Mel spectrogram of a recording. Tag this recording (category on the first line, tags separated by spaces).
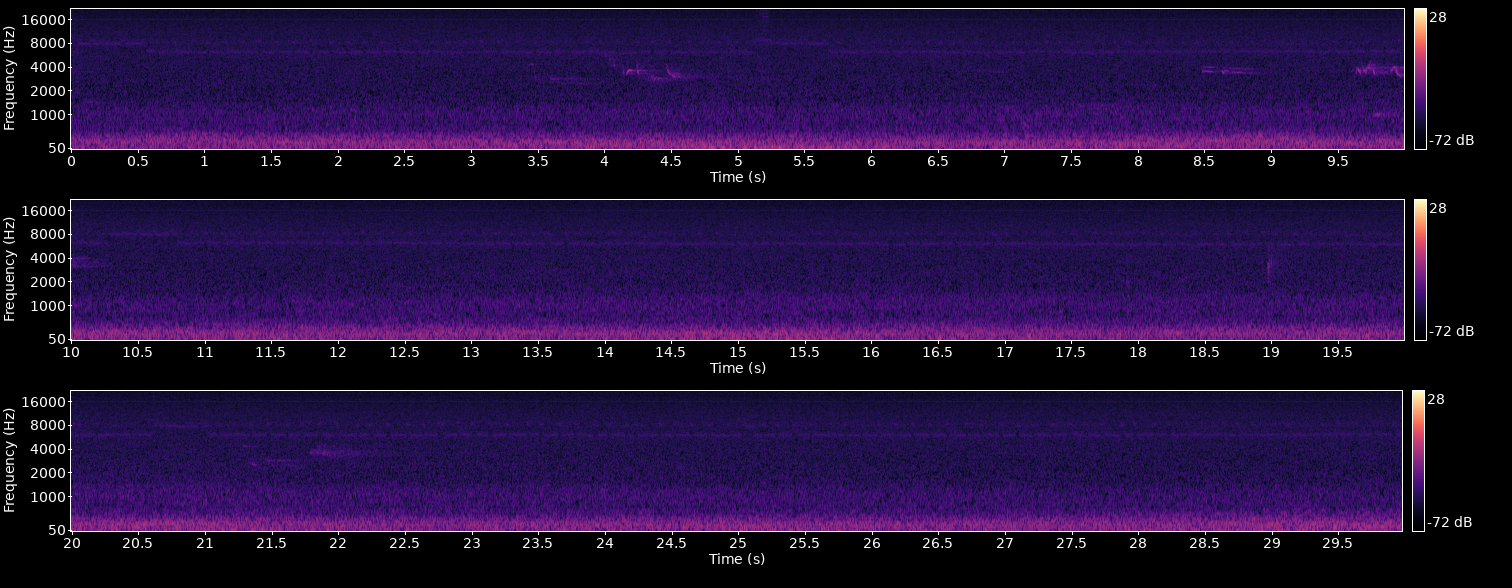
Soundscapes > Nature
data-to-sound soundscape sound-installation field-recording raspberry-pi weather-data alice-holt-forest Dendrophone modified-soundscape phenological-recording artistic-intervention natural-soundscape nature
